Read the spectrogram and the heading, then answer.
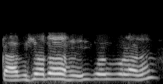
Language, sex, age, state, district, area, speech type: Assamese, male, 60+, Assam, Dhemaji, rural, conversation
